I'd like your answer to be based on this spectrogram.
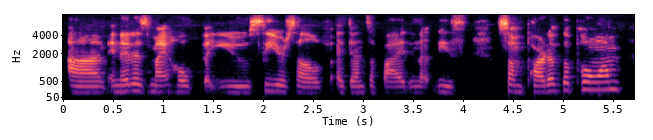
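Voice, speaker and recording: A young woman hosting a podcast, softly introducing and then reciting her own spoken word poem in a measured way. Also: on the low side, steady tone, no room sound. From United States. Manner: soft-spoken, frequent ums, measured poetic delivery. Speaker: podcast host.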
